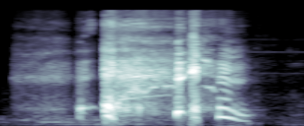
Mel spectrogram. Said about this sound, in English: And oh, sorry. I thought I muted that. You did that backwards. Sorry about that. Really got a cough going this morning.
